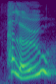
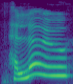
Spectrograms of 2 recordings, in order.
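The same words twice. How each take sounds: First: High hello with rising end; bright upward questioning lilt; answering hello. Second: Higher, drawn-out call into the dark; lifted, held final syllable; calling hello. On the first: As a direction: answer like a curious stranger. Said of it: "said whatever it was". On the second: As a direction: sing out to see who's there. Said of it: "said Pooh, in case there was". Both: A narrator's reading.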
